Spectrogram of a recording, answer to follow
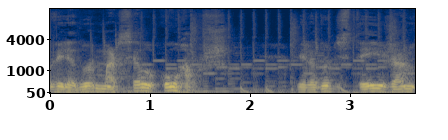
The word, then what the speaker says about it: Kohlrausch: Eu sempre chamei você de Marcelo Kohlrausch. A pronúncia tá certa? Certíssima. É só tu separar Kohlrausch. É isso aí. Oh, perfeito. Acertou. É difícil acertar, viu? É difícil. Mas tu acertou. É o Kohlrausch mesmo.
